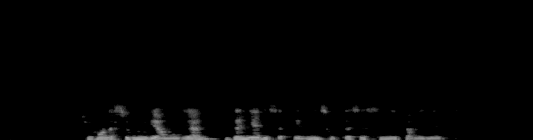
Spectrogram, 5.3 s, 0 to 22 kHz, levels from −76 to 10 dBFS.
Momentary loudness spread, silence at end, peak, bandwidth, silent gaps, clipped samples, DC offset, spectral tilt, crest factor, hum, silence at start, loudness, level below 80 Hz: 10 LU; 0.9 s; -14 dBFS; 5.6 kHz; none; under 0.1%; under 0.1%; -10 dB/octave; 16 dB; none; 0.9 s; -29 LUFS; -70 dBFS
